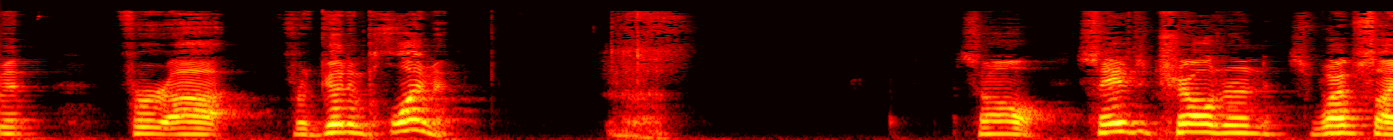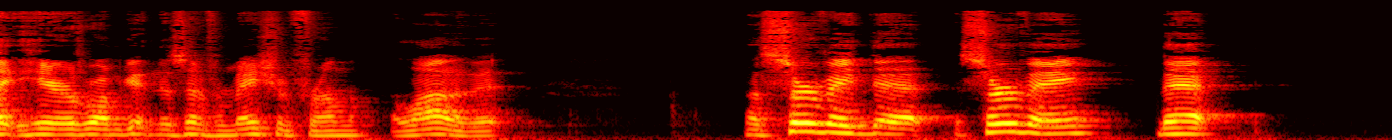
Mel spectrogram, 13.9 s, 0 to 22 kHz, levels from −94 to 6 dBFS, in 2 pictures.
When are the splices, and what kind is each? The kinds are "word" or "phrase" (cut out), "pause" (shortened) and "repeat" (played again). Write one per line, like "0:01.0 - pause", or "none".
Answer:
none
